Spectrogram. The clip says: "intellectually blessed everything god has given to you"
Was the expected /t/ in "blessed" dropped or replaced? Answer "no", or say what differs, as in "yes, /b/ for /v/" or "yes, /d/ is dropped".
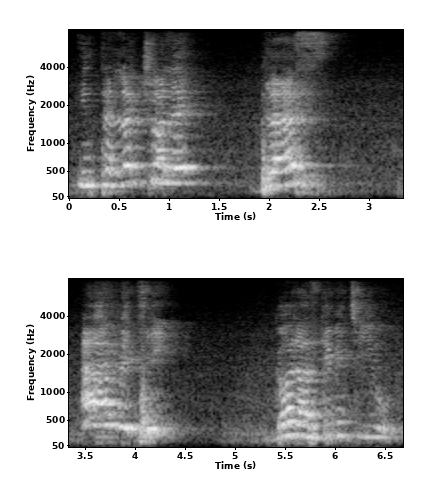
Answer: yes, /t/ is dropped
